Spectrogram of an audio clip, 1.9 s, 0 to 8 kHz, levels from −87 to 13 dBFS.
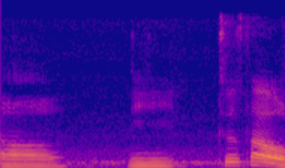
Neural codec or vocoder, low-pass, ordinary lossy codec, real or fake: none; 7.2 kHz; none; real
